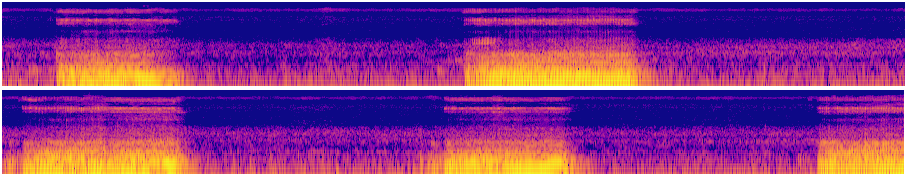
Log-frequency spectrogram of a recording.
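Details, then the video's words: A Staffordshire Bull Terrier snoring loudly. Deep, rasping, rumbling snores come roughly every four seconds, each lasting over a second, with quiet breathing gaps between them. "храпит как 🚜"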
